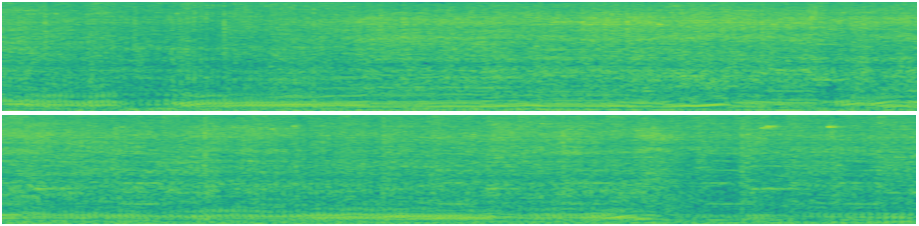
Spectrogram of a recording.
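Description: Enduro motorcycle engine running under load, its pitch climbing and dropping again and again as the throttle is worked.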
